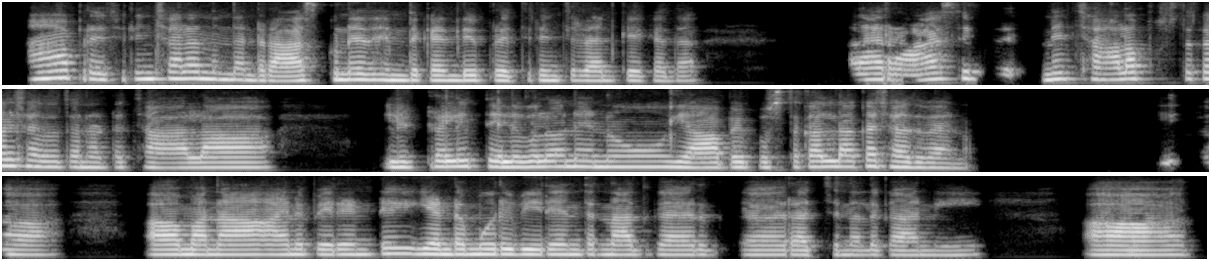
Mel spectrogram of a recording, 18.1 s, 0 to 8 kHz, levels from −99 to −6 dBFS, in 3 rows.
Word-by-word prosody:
ఆ! 235 - +4 0.2
ప్రచురించాలని 230 +2 +2
ఉందండి. 200 -3 0
రాసుకునేది 200 +5 +2
ఎందుకండి? 180 -1 +2
ప్రచురించడానికే 175 0 -2
కదా! 165 0 -7 0.8
అలా 205 +1 +1
రాసిందే 220 +1 -2 0.2
నేను 225 +2 0
చాలా 210 +1 +2
పుస్తకాలు 230 0 -2
చదువుతానంట. 190 -2 -2
చాలా 175 +1 +1 0.9
లిటరలీ 200 +2 +1
తెలుగులో 195 +1 +3
నేను 195 -1 0 0.4
50 175 +1 +2
పుస్తకాల 195 +2 -1
దాకా 205 +2 0
చదివాను. 175 -4 -1 1.0
ఇ - - -10 0.3
ఆ! - - 0 0.7
ఆహ్, 175 0 +6
మన 175 0 +3 0.3
ఆయన 175 +1 +1
పేరేంటి, 180 +2 0 0.2
'యండమూరి 185 0 +4
వీరేంద్రనాథ్‌గారి' 175 -1 -1 0.2
ఆహ్, 165 0 -3
రచనలు 165 0 -5
గాని, 160 -1 -5 0.7
ఆహ్, 165 0 +3
180 Hz, 110 wpm, -22 LUFS, 170-200 Hz, 1.0 s, ఆహ్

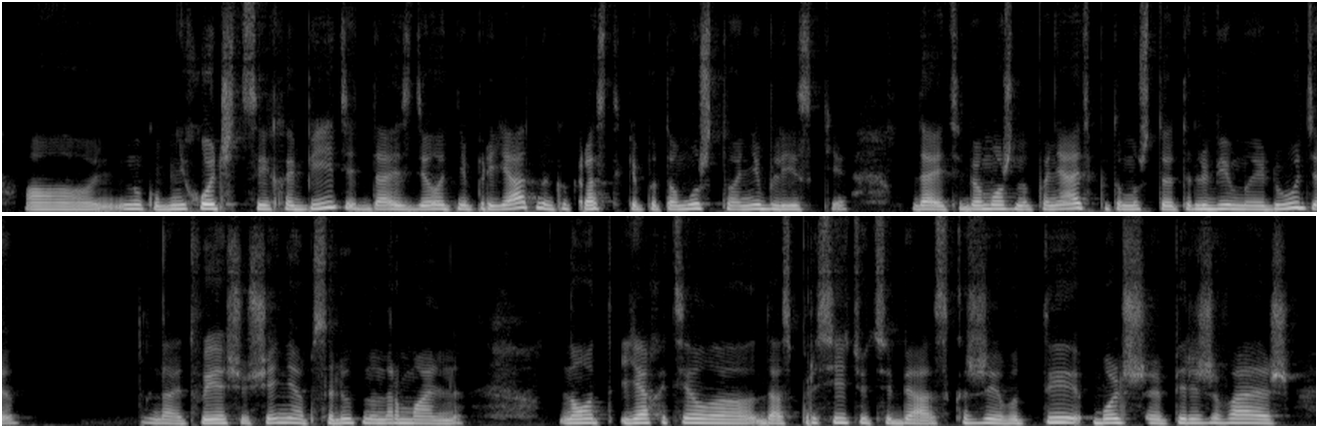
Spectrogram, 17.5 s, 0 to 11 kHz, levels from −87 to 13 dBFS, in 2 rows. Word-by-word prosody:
а, 175 -1 -1
ну 205 -1 -1
как 175 -2 -3
бы 190 - +1
не 205 - +3
хочется 220 -1 +3
их 190 - -4
обидеть, 205 +2 +1
да, 190 -1 0
и 190 - +3
сделать 185 +1 0
неприятно 205 +6 +1
как 190 +1 -7
раз 195 0 +2
таки 195 - -7
потому, 185 +4 0
что 225 -3 -7
они 185 +3 +1
близкие. 185 -1 -2 0.4
Да, 185 0 +2
и 175 - 0
тебя 190 +3 -1
можно 195 -2 +1
понять, 200 +7 -1
потому 185 -2 -2
что 180 +1 -4
это 175 +3 -3
любимые 190 -1 +2
люди, 215 +4 +1 0.8
да, 185 -5 -4
и - - -3
твои 190 +3 +2
ощущения 205 +3 -1
абсолютно 195 +3 -1
нормальны. 185 -2 -1 0.6
Но 195 +1 +3
вот 205 -1 -1
я 205 +3 +4
хотела, 205 -3 +1
да, - - +1
спросить 220 +3 -3
у - - +1
тебя, 165 - -1
скажи, 190 +2 -1
вот 175 -1 -1
ты 235 -1 +4
больше 200 -2 0
переживаешь 195 -1 0
195 Hz, 165 wpm, -24 LUFS, 185-205 Hz, 0.8 s, я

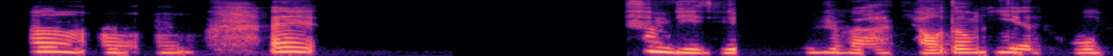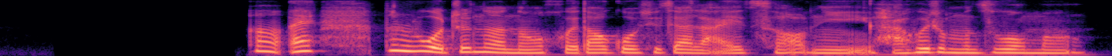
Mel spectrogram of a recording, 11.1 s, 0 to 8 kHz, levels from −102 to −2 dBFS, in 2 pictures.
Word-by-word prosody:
嗯 245 0 +5 0.2
嗯 190 -1 -3
嗯， 190 +3 -7 0.4
诶 235 -1 +5 1.5
圣 250 -5 +4
彼 190 -3 +3
结 185 +1 -1 0.4
是 195 - -1
吧， 175 -2 -2 0.3
挑 165 -1 +1
灯 195 0 +1
夜 205 -3 +1 0.2
读。 180 0 -3 1.3
嗯， 260 -2 +3
诶， 260 +4 +3 0.3
那 300 - +3
如 270 - +4
果 230 -4 +8
真 225 +3 0
的 210 -4 +3
能 175 -1 0
回 180 0 -2
到 180 0 +3
过 185 +1 0
去 190 +1 -5
再 180 -1 0
来 160 - -2
一 170 - -2
次 175 0 -8
哦， 175 - -2
你 170 -1 -3
还 165 0 -3
会 205 - +4
这 210 -1 0
么 185 -1 +1
做 185 +1 +1
吗？ 170 - -3
185 Hz, 200 characters per minute, -23 LUFS, 175-210 Hz, 1.5 s, 果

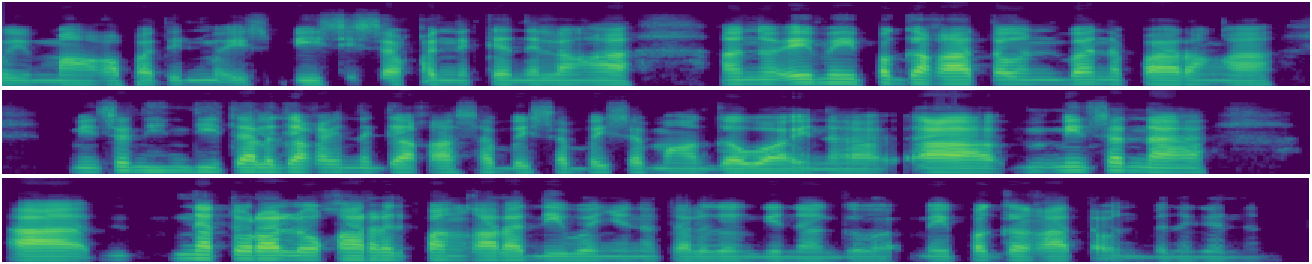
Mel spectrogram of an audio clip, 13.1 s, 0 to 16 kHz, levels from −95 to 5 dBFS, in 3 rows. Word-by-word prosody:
yung 130 -1 -8
mga 130 0 -3
kapatid 140 +1 -7
mo 140 - -10
is - - -7
busy 130 -1 -6
sa 130 -1 -2
kani-kanilang 135 0 -4 0.2
ah, - - -18 0.3
ano 155 +1 +1
eh 170 +1 +5
may 170 -1 0
pagkakataon 150 -2 +2
ba 160 0 0
na 150 - -7
parang 135 -1 -1
ah, 125 0 -2 0.3
minsan 150 +4 -4
hindi 160 -1 -8
talaga 155 -2 +4
kayo 155 - -6
nagkakasabay-sabay 140 -2 -3
sa 135 - -6
mga 130 -1 -5
gawain 125 -1 +1
na, 120 0 -4
ah, 140 -2 +8
minsan 175 +1 0
na 145 -2 +4 0.3
ah, 135 -1 +7 0.3
natural 175 -2 +5
o - - -2
kara 155 -1 +3
pangkaraniwan 140 -2 0
niyo 130 0 -7
na - - -23
talagang 125 0 -6
ginagawa, 120 +1 -7
may 135 -1 -3
pagkakataon 130 - -3
ba - - -13
na 120 - -17
ganun? 115 0 -18
140 Hz, 195 wpm, -23 LUFS, 130-155 Hz, 0.3 s, ah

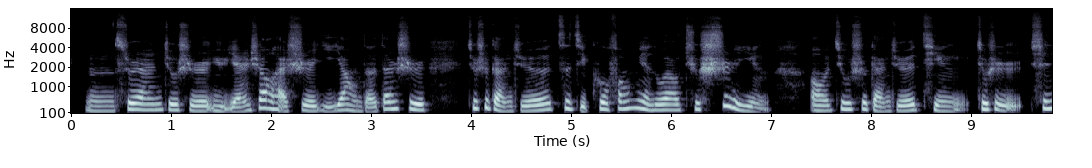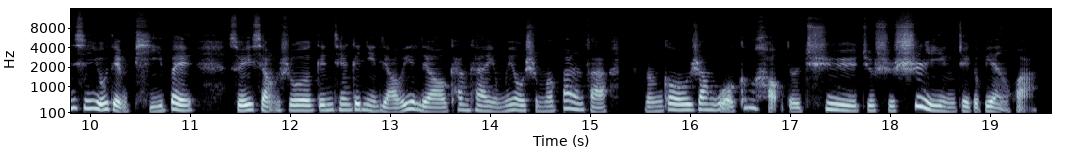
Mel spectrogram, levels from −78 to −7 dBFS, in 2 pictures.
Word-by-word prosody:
嗯， 165 -1 -6
虽 215 +6 +3
然 205 -1 +1
就 200 -2 +2
是 165 -3 +1
语 165 - -3
言 155 +3 +1
上 265 +2 +3
还 - - +2
是 170 +1 +1
一 160 -2 -5
样 190 -4 0
的， 150 -1 -1
但 235 +6 +1
是 210 -5 +2 0.4
就 255 - -2
是 275 +2 0
感 170 -8 +2
觉 175 +5 +2
自 240 +3 -2
己 280 +8 -2
各 230 -6 +2
方 240 +2 -1
面 250 -6 +1
都 190 +1 +3
要 195 0 +2
去 195 +3 -4
适 295 - +2
应， 155 -7 -3 0.4
啊， 175 -1 0
就 220 +5 0
是 225 +1 -1
感 160 -5 -1
觉 175 +3 +2
挺， 175 -4 -5
就 220 - +4
是 340 - -1
身 250 0 0
心 260 -2 0
有 215 -1 +6
点 - - +3
疲 155 +2 -4
惫。 185 0 +4 0.3
所 175 - +2
以 190 - +6
想 200 - -1
说 180 -1 +3
今 185 +2 -2
天 195 -1 -3
跟 205 0 +2
你 175 - -3
聊 155 -3 -1
一 240 - +5
聊， 150 -7 +1
看 195 +4 -7
看 180 -3 -2
有 - - -5
没 160 +5 -6
有 190 -2 0
什 170 - -6
么 160 +1 -5
办 230 +3 -2
法 150 -7 -4 0.4
能 155 +1 -5
够 200 +1 +3
让 205 0 0
我 210 - +1
更 280 +1 -6
好 265 - -4
地 145 - -3
去， 190 -6 0
就 175 0 -4
是 170 -1 -6
适 305 - +3
应 165 -7 0
这 155 0 0
个 145 - -4
变 160 -3 0
化。 - - -7
190 Hz, 240 characters per minute, -24 LUFS, 165-220 Hz, 0.4 s, 有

